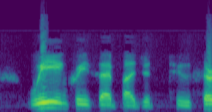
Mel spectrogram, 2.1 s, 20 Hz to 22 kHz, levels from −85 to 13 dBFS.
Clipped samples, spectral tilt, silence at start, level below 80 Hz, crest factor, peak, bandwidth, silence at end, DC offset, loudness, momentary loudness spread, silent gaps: 0.1%; -6 dB/octave; 0.3 s; -60 dBFS; 14 dB; 0 dBFS; 10 kHz; 0 s; under 0.1%; -14 LUFS; 19 LU; none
